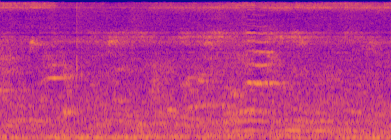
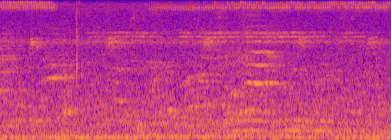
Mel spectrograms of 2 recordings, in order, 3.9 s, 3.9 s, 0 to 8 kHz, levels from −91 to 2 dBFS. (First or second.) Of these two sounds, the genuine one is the second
